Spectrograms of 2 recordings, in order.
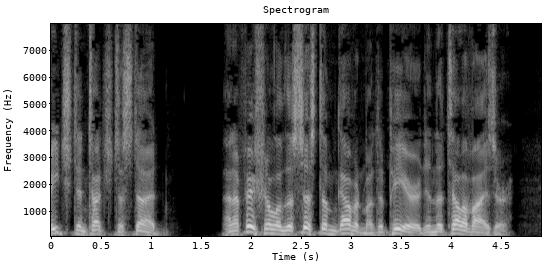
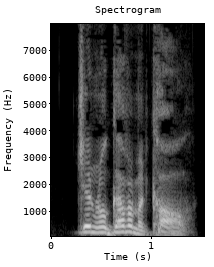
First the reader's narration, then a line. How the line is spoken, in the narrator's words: exclaimed Sparks, his youthful face stiffening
